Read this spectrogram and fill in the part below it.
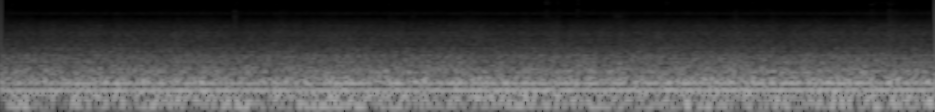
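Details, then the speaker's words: Mazda Tribute/Ford Escape SUV in traffic with no muffler: heavy steady low buzzing exhaust drone, driving below the speed limit. "I know you can see this vehicle but can you hear it there is no Muffler"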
